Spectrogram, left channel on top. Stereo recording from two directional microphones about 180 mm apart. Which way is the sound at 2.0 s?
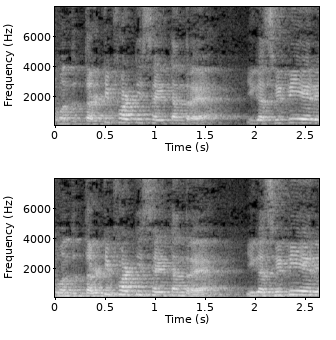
20° left (ahead or behind).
